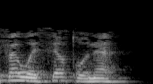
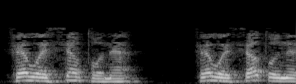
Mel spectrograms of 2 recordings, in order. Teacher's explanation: كل حروف الكلمة مرققة عدا عن الطاء، والطاء ليست في أعلى درجات التفخيم، إنما درجة من درجات التفخيم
